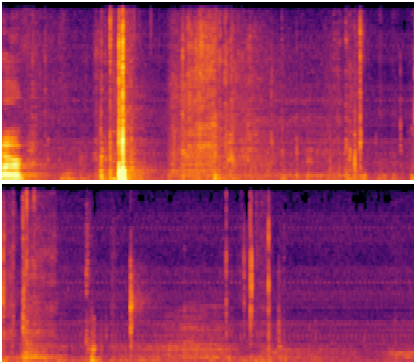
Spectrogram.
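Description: Tape being peeled off a cardboard box and the flaps pulled open: a sharp snap about a second in, then a second or so of tearing, followed by scattered light rustles and clicks of cardboard.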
